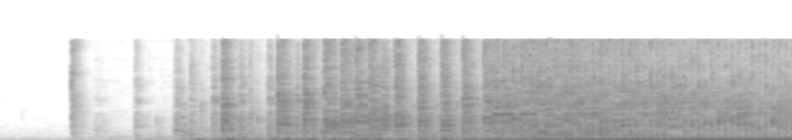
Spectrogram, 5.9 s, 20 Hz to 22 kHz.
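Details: Ford 100 after tune-up, started with a shot of starter ether after sitting a while: a few uneven cranking chugs, then it fires and holds a smooth, steady run with no knocks or misses; engine healthy.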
